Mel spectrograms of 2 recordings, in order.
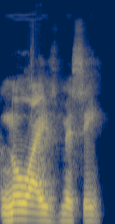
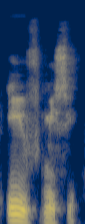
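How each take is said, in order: First: The first name sounds like 'no eyes'. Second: The first name sounds like 'Eve'. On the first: The speaker calls it wrong. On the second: The speaker calls it right. "I think that's that should, should be his pronunciation"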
